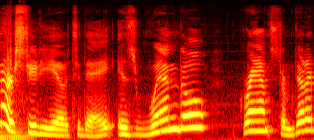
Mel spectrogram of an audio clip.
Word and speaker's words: Ganstrom: In our studio today is Wendell Ganstrom. Did I pronounce that right? No. No, I slaughtered it? Give me the right pronunciation, Wendell. Ganstrom. Ganstrom.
